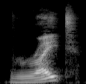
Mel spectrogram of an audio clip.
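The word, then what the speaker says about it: write: Now we're going to have words with a silent W. And these W's are followed by an R. You can hear the R, but not the W.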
